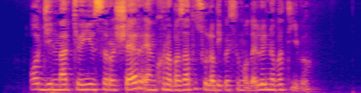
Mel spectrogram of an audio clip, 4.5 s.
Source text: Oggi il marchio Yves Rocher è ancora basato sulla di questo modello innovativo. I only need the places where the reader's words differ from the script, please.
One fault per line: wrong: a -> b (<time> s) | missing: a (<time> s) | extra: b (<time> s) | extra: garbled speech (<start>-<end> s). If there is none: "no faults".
no faults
